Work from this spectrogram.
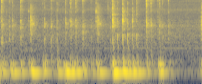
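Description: PHP code being typed on a computer keyboard, quick bursts of close, crisp key taps in an uneven rhythm with short pauses, no talking.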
